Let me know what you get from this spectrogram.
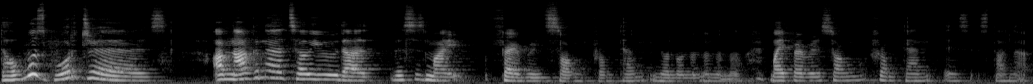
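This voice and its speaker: A woman speaks with a non-native accent at a fairly slow pace. Her intonation is lively, with big swings in loudness. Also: fairly low pitch for a woman. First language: not English. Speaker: K-pop reaction youtuber. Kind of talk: casual music video reaction to camera. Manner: excited.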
